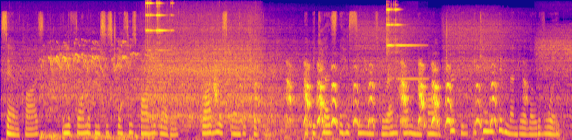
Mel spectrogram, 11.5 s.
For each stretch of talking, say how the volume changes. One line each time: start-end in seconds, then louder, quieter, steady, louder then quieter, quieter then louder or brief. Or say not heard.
0.0-5.5 steady
6.0-11.3 steady.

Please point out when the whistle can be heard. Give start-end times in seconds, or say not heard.
not heard.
